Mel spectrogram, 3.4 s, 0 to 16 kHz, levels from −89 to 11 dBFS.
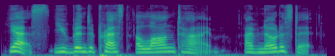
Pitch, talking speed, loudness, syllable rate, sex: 200 Hz, 180 wpm, -20 LUFS, 5.7 syllables/s, female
